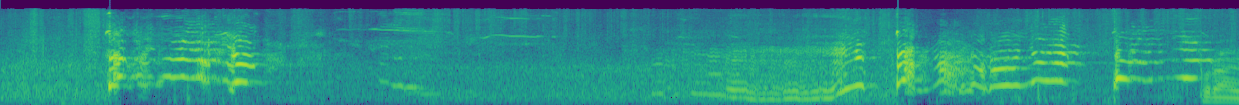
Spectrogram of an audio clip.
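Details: Sobol, a male stud dog, pushy and persistent toward the visiting female Taina, who first lets him near and then fights him off; short harmonic yelps and whines come in bursts, mixed with a person talking over them.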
